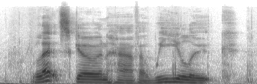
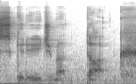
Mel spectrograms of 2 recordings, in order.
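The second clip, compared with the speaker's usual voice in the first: Scrooge McDuck impression; 7 dB quieter than usual. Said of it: "I do my finest".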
